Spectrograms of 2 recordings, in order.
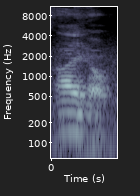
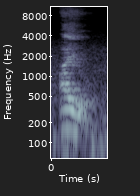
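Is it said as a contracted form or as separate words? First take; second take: separate; contracted. First: It is said as two separate full words. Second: It is said as one short contracted syllable. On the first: "आय plus हॅव म्हणजेच आय हॅव" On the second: "आय अपास्ट्रॉफी व्हीई ... pronunciation"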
